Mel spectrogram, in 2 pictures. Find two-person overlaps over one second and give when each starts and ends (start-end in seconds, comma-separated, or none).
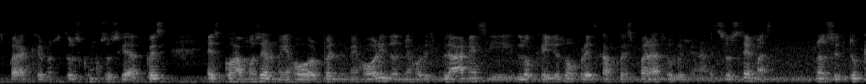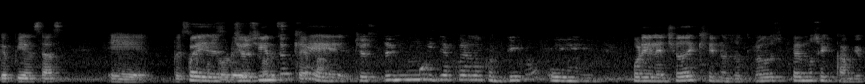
10.6-11.9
